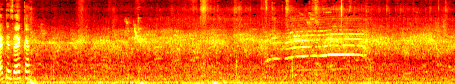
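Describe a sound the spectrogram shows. Rabbits nibble and rustle in fresh grass.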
